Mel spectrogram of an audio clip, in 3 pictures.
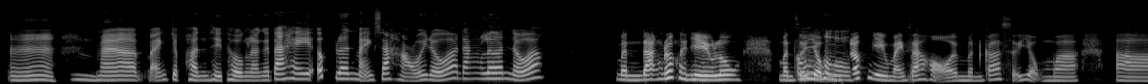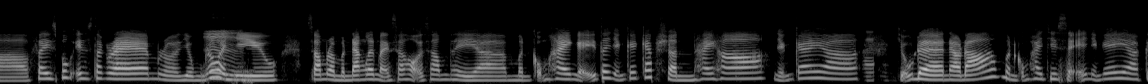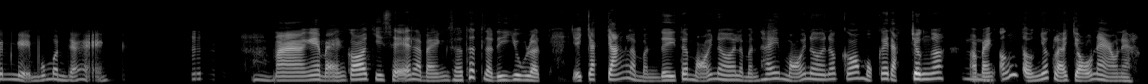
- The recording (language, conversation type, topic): Vietnamese, podcast, Kỷ niệm đáng nhớ nhất của bạn liên quan đến sở thích này là gì?
- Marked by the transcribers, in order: in English: "up"; other background noise; laughing while speaking: "đăng rất là nhiều"; chuckle; tapping; in English: "caption"; distorted speech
